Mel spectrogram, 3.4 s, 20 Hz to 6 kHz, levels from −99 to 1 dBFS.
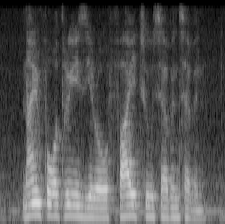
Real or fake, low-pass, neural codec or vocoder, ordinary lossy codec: real; 5.4 kHz; none; none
